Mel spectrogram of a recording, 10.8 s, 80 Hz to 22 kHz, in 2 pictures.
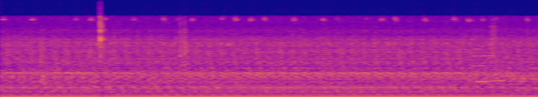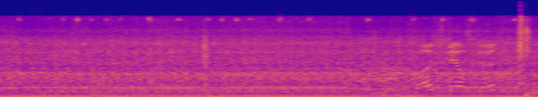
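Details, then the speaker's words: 856 diesel tractor at farm auction, takes all gears; steady deep diesel beat with no knocks or misses, even and strong throughout; normal running. "that's good good sounding tractor 856 runs sounds good takes all gears"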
